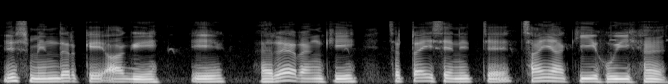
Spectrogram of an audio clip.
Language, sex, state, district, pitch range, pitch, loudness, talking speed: Hindi, male, Rajasthan, Bikaner, 130-145 Hz, 135 Hz, -13 LUFS, 135 wpm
